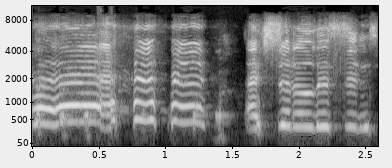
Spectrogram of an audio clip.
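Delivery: dramatic, high, slow, drawn-out lament.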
